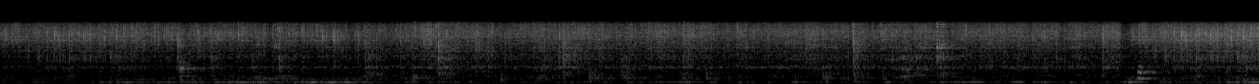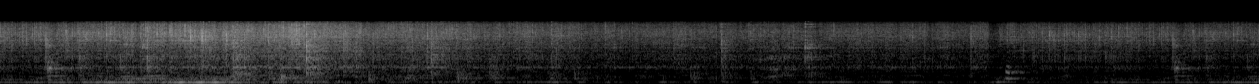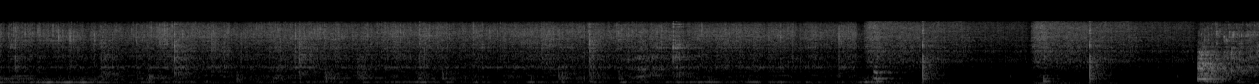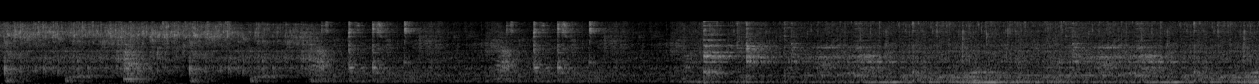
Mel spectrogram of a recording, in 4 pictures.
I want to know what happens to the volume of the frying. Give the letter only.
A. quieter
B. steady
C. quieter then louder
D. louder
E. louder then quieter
E.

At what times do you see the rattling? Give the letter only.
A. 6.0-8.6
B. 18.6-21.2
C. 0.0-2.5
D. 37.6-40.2
D.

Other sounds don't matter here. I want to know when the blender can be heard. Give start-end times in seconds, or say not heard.
not heard.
